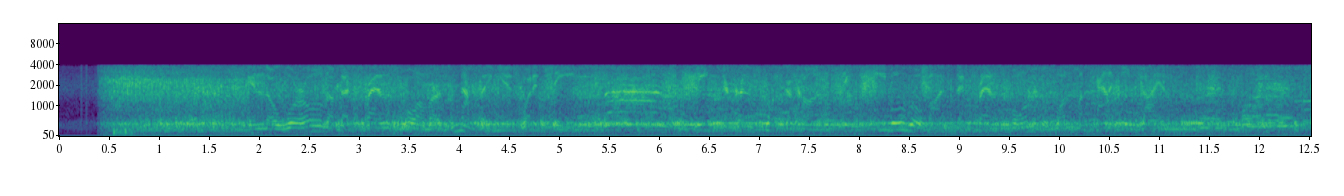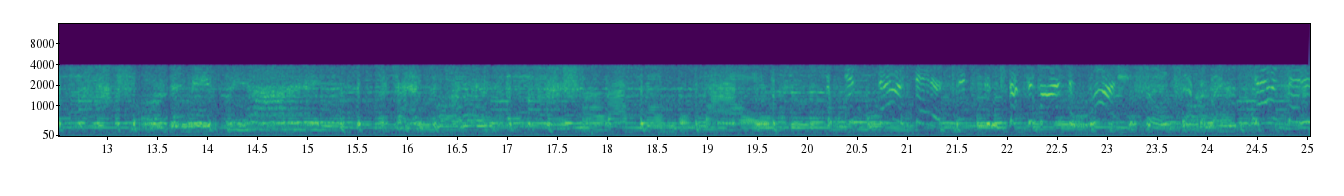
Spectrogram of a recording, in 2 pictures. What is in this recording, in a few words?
commercial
